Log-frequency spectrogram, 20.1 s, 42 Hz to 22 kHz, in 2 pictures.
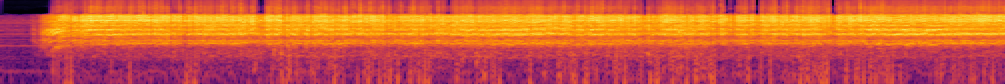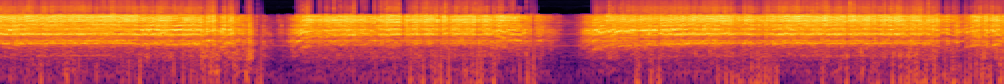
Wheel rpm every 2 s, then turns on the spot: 110, 230, 220, 230, 220, 220, 130, 160, 200, 130.
none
